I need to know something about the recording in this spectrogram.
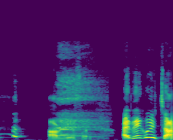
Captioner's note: laughing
